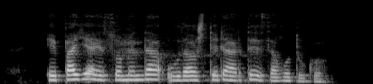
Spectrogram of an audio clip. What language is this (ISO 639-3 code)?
eus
